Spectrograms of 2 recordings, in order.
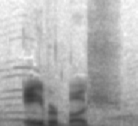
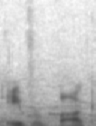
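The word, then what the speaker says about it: Averbuch: See Yael Averbush right there. I believe I was mispronouncing her name earlier as Averbuck.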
